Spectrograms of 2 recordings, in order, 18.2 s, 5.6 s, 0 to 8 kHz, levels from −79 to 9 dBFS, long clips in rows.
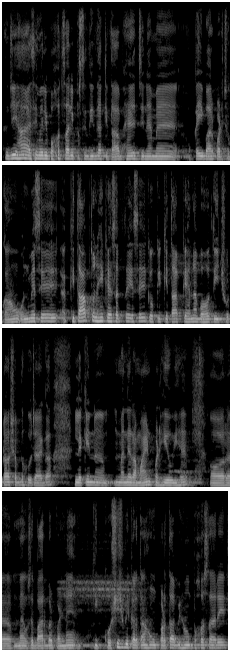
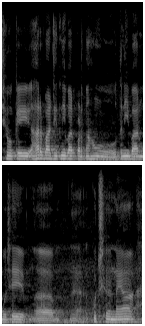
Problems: background sounds at intervals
